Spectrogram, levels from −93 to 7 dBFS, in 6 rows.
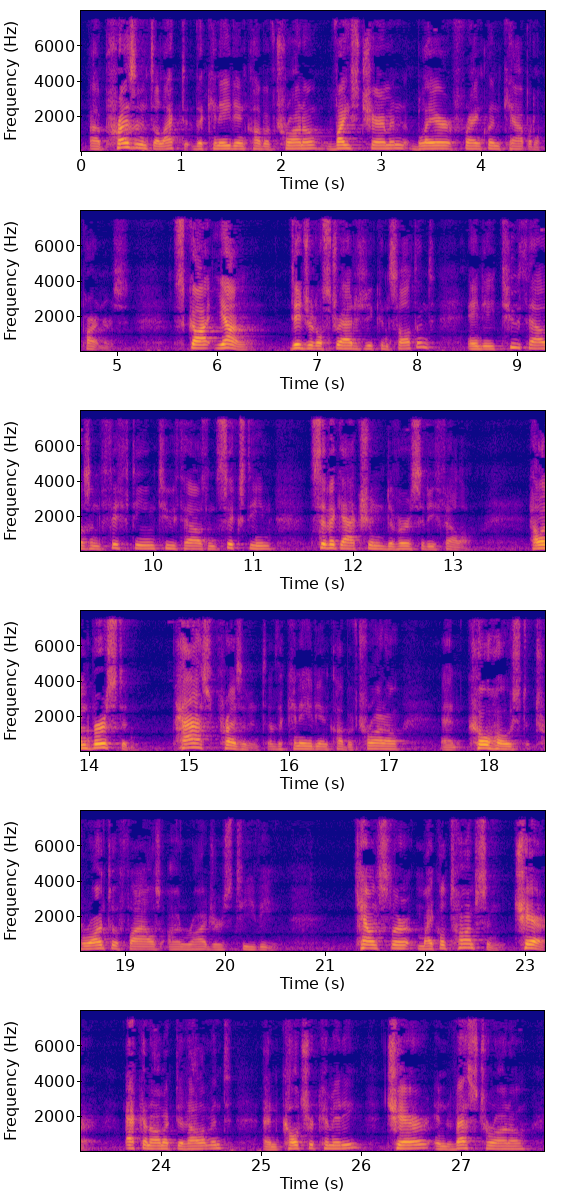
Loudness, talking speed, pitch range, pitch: -23 LUFS, 125 wpm, 150-185 Hz, 165 Hz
